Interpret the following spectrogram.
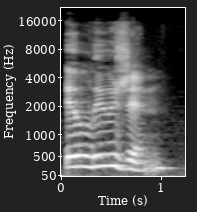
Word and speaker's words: illusion: it this word is illusion illusion illusion illusion it has the same ZJ sound measure illusion so an illusion is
